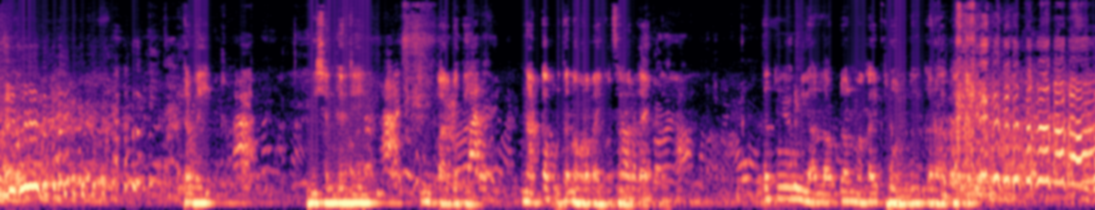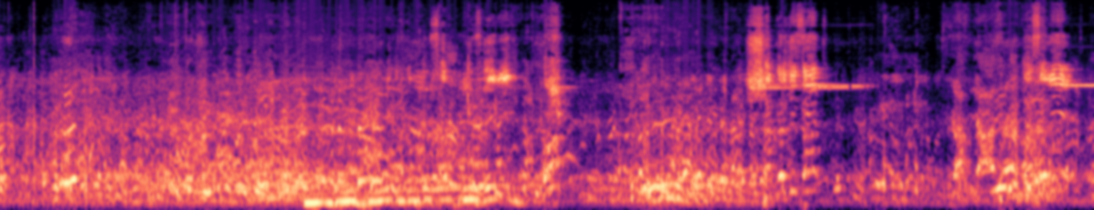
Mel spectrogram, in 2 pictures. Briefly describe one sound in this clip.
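Men speak loudly into a microphone over loudspeakers, with animation.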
